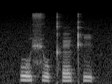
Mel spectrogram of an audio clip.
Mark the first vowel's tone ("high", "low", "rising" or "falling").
high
